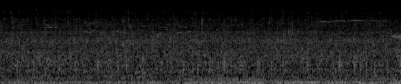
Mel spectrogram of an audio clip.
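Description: Small garden pond waterfall splashing steadily into the pond.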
